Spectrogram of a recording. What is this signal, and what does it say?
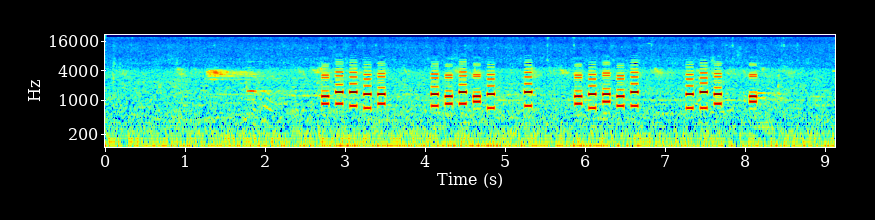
DTMF, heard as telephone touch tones, dialled by machine, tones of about 90 ms, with street noise. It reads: 79628 579*2 6 72046 238 *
